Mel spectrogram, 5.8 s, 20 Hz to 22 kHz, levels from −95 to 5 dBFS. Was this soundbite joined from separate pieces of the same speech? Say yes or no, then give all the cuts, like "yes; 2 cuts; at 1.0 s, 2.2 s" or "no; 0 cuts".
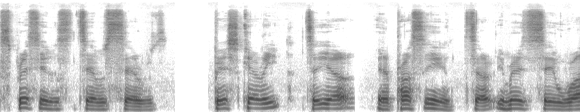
yes; 1 cut; at 1.9 s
